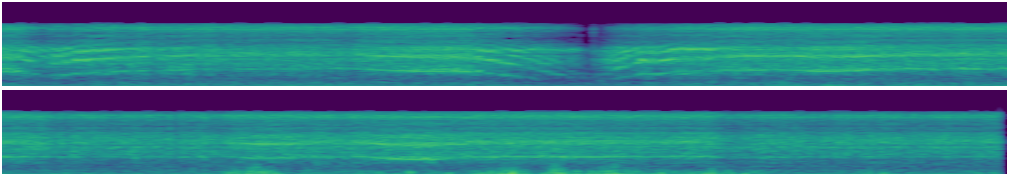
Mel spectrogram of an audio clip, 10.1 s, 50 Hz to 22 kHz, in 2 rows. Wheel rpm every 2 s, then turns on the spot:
200, 140, 200, 230, 230.
none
